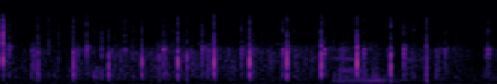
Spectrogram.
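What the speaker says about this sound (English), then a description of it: "So I would ask that if you don't mind just giving them a little round of applause." A small board meeting audience gives the campus team a short round of applause, sparse individual claps at close range with a murmuring voice briefly underneath.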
